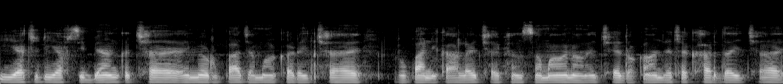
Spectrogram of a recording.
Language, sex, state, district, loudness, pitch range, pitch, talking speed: Maithili, male, Bihar, Samastipur, -19 LUFS, 105-110 Hz, 105 Hz, 160 wpm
